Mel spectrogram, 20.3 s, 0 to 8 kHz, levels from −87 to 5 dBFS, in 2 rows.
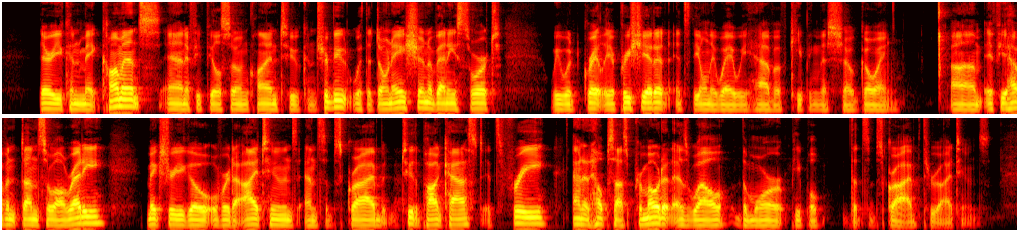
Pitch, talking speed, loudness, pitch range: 95 Hz, 210 wpm, -21 LUFS, 90-105 Hz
